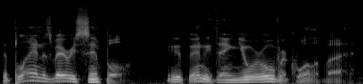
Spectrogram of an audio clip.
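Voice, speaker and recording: A man playing a calm, matter-of-fact medic in an audio drama, with measured, formal phrasing. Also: mid-range voice, gravelly, no echo. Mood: firm, apologetic.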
